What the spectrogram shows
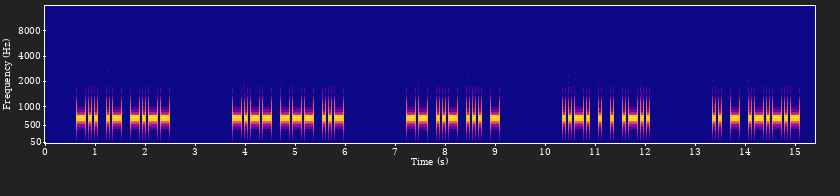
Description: Morse code, heard as a keyed tone, about 20 wpm, 700 Hz. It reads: DAY YOU MUST FEEL IT.
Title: 3x Word-Spacing - Sentences from Top 400 Words - 20wpm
